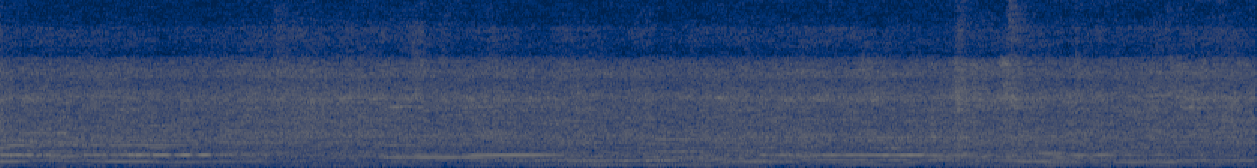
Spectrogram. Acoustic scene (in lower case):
cafe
